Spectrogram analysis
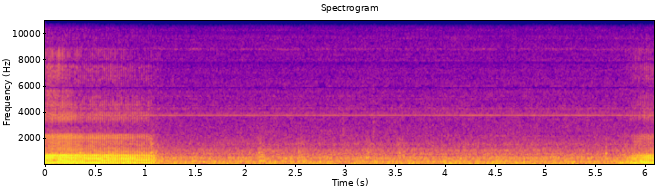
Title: Do pugs snore? Nah.....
